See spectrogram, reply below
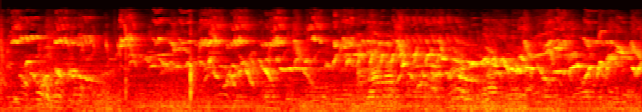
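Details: High, jumbled song from a white-rumped shama, quick chattering notes and short whistles tumbling together, growing busier and louder toward the end, with faint background noise.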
